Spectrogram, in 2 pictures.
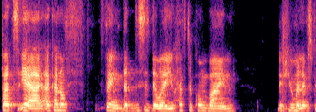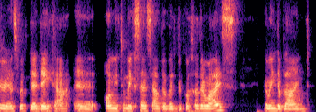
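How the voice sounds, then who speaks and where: A woman's voice: on the low side, level tone, fairly quick, fairly bright tone, low-quality recording. Polish-accented woman explaining at length. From Poland. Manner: fluent, explanatory, with small grammar slips and restarts. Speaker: guest SEO consultant. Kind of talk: conversational interview.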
